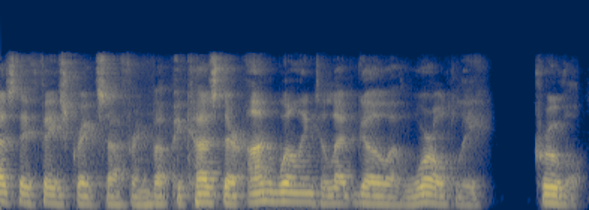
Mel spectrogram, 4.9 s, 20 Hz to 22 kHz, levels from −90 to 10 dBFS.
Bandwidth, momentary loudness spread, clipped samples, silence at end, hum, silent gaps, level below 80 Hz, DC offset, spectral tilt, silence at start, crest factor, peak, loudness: 9.2 kHz; 8 LU; under 0.1%; 0.1 s; none; 4.21-4.35 s; -58 dBFS; under 0.1%; -4.5 dB/octave; 0 s; 18 dB; -2 dBFS; -21 LUFS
